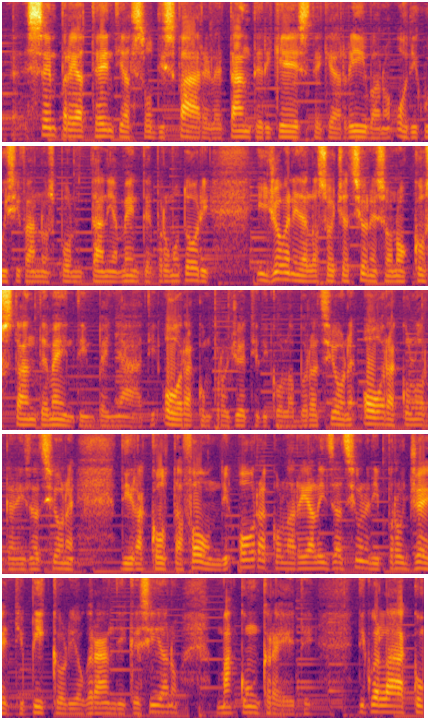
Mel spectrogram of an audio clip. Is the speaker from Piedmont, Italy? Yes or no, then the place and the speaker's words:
no; Calabria, Italy; dalla mia terra, la Calabria, in particolare da Cosenza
